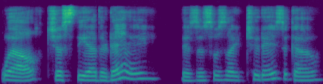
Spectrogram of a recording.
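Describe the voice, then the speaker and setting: Over a quiet background, with a dry, close sound and no echo, a woman speaks at a moderate pace in a medium pitch with ordinary pitch variation. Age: 60s. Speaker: true crime livestream host. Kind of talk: casual livestream chat. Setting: live stream with chat. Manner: halting, many fillers.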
